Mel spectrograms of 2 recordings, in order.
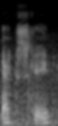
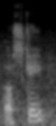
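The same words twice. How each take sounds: First: The word starts with an 'ex' sound. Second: The word starts with an 'es' sound. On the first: The speaker calls it wrong. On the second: The speaker calls it right.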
